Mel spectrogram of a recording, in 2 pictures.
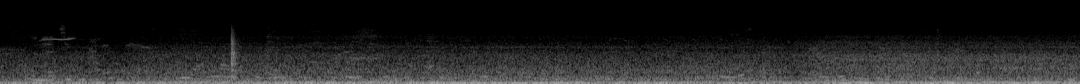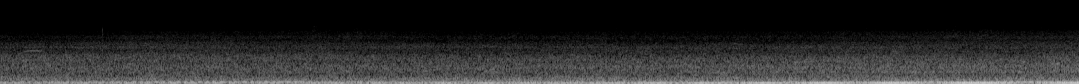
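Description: Water washes along a ship's bow.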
